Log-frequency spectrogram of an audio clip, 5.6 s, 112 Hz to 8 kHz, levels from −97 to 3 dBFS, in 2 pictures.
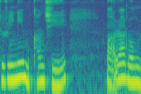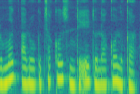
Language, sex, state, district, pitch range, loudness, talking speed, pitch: Garo, female, Meghalaya, South Garo Hills, 180-210 Hz, -13 LUFS, 95 wpm, 195 Hz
